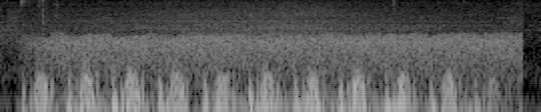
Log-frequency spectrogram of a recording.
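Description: Fast, steady whooshing thumps of a fetal heartbeat picked up by a Doppler probe at a prenatal check.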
